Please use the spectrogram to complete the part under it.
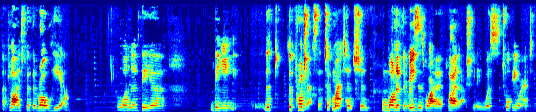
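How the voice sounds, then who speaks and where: A woman answering interview questions in a relaxed, chatty way, often saying "you know". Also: fairly low pitch, normal speed. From Turkey. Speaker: committee member. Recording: distant, dull, roomy, faint music.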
